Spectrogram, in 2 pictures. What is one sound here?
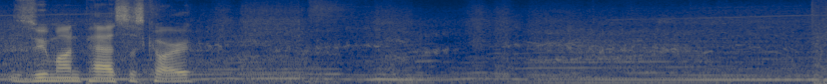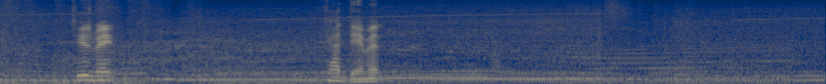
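A car engine hums steadily and shifts in pitch as the car races.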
